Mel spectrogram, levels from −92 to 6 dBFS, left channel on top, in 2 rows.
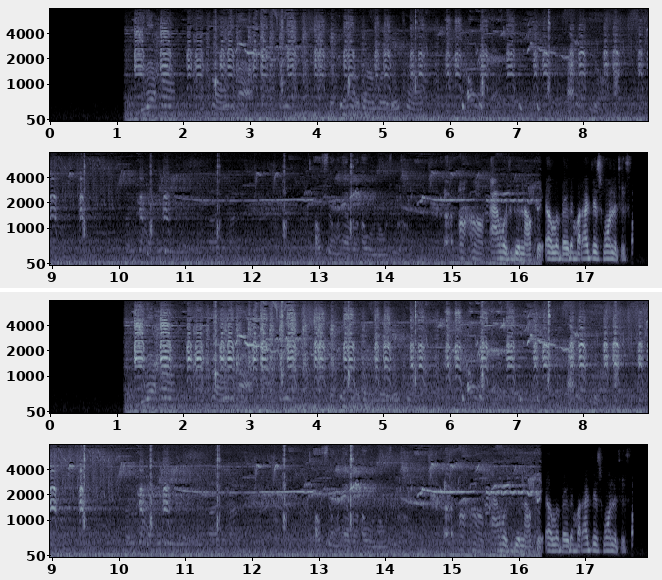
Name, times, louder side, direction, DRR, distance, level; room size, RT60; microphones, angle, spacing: sound 1, 1.1-16.3, right 8 dB, 40° right, 0.7 m, -37 dB
voice 1, 1.3-3.1 6.2-6.8 7.7-8.4 8.7-8.8 12.9-14.5 14.8-15.1, right 3 dB, 15° right, 2.4 m, -49 dB
sound 2, 2.2-13.6, right 10 dB, 60° right, 5.0 m, -45 dB
voice 2, 4.2-5.7 5.9-6.5 7.0-7.4 10.4-10.7, left 3 dB, 75° left, 4.3 m, -52 dB
voice 3, 15.6-17.7, left 6 dB, 55° left, 0.7 m, -37 dB
head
